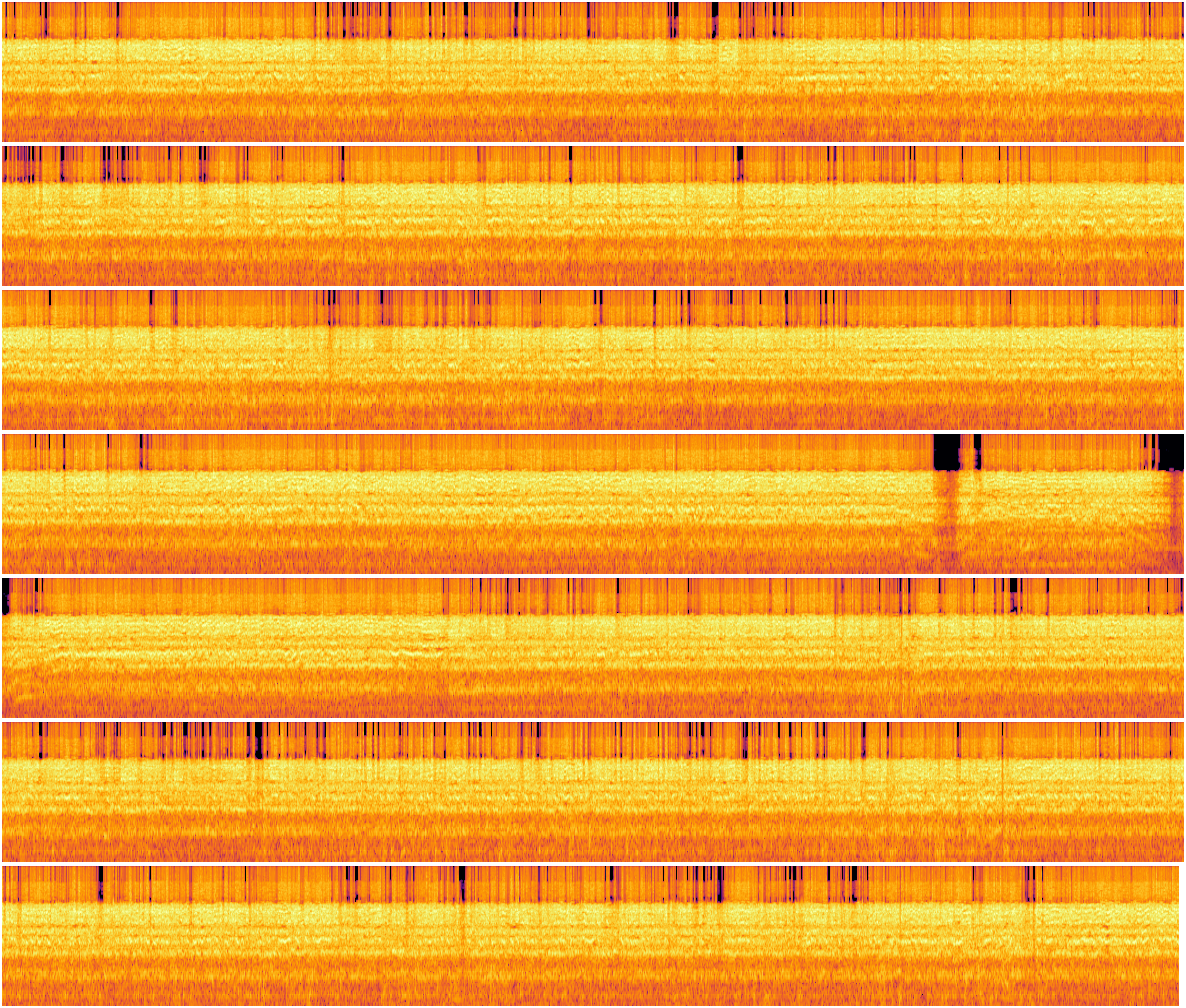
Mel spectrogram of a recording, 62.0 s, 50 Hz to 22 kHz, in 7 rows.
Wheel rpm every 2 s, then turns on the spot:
230, 230, 230, 230, 230, 230, 230, 230, 240, 230, 230, 230, 230, 230, 220, 210, 160, 140, 210, 220, 230, 230, 230, 230, 230, 230, 230, 230, 240, 230, 220.
none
